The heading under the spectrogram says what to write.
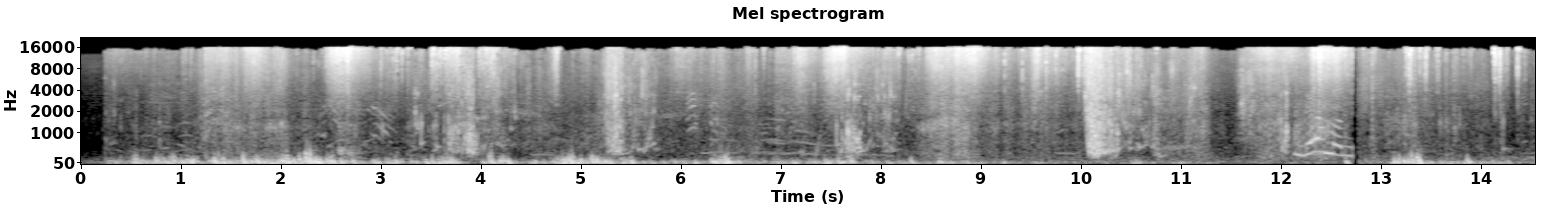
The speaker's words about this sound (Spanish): Escuchamos sonido de viento, sí, hemos tenido días de viento, pero escuchamos también sonido de piedras tiradas al agua.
